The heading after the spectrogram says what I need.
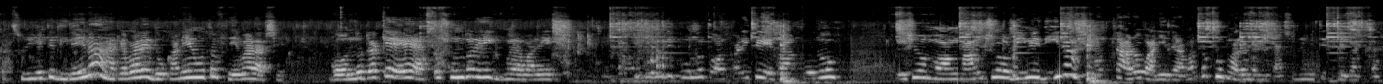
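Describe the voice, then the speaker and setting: Middle-aged mom talking fast while she cooks, pretty high voice, kitchen noise going on behind her. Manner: chatty, keeps checking viewers follow along. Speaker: mother and home cooking vlogger. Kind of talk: casual cooking vlog chat. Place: home kitchen.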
